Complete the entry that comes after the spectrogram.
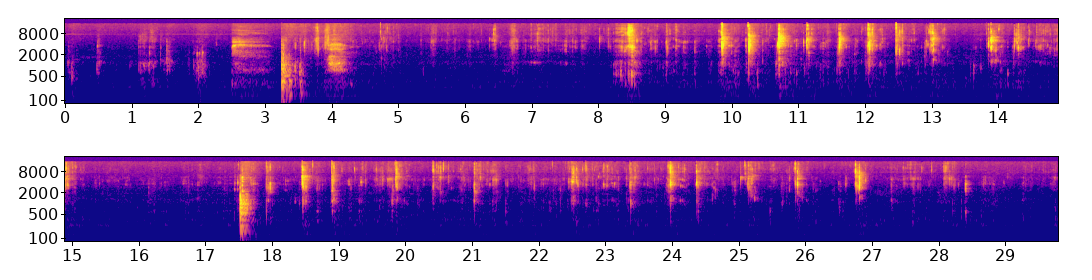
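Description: Close-up eating sounds of biting and chewing sauce-glazed Korean fried chicken (yangnyeom chicken), with irregular crisp crunches and clicks. A few louder knocks stand out, about three seconds in and again near the middle.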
